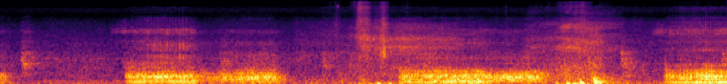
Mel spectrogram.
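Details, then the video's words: Dog asleep indoors, snoring in low raspy rumbles that swell for about a second and a half, separated by brief quieter breaths, with a faint rustle near the end. "Who like this snoring?"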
